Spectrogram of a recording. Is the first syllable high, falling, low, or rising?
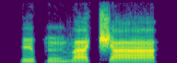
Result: high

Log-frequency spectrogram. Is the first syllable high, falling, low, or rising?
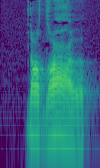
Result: falling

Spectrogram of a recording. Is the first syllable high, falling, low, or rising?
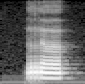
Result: low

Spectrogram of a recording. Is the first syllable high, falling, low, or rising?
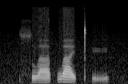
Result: rising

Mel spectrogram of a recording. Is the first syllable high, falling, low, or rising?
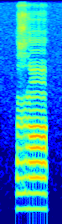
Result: high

